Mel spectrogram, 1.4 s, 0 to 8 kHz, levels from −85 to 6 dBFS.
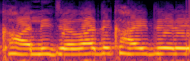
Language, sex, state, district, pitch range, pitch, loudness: Hindi, female, Uttar Pradesh, Gorakhpur, 245-255 Hz, 255 Hz, -9 LUFS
